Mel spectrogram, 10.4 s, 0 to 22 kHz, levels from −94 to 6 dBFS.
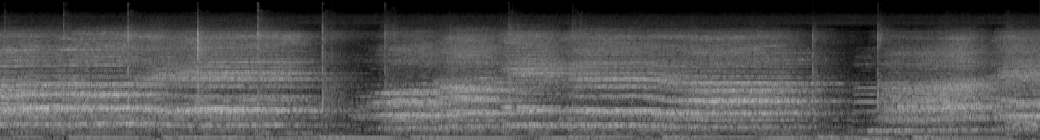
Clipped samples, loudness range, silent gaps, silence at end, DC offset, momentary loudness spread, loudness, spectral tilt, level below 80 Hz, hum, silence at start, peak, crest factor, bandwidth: under 0.1%; 3 LU; none; 0 s; under 0.1%; 12 LU; -30 LUFS; -1 dB/octave; -54 dBFS; none; 0 s; -6 dBFS; 26 dB; 20 kHz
